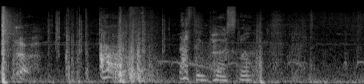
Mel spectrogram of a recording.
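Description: A man drops down and lands with a heavy thud.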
